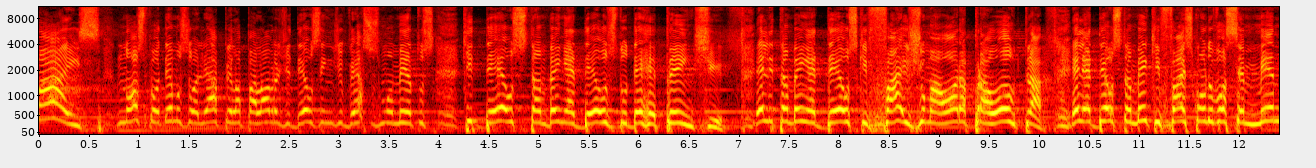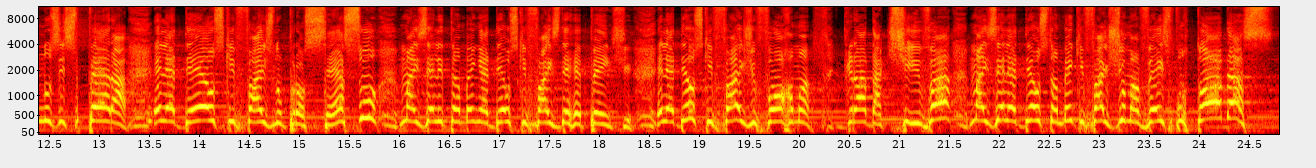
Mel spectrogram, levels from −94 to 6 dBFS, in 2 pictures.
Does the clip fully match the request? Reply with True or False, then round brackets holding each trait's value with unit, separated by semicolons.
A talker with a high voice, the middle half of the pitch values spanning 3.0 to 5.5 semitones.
False (315 Hz; 2.5 semitones)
